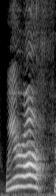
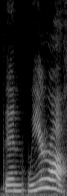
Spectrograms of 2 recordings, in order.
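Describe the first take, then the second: First: High, loud and excited Mouse; happy exclamation. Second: Subdued, resigned Mouse; mildly dejected. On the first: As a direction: exclaim it with eager delight. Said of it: "exclaimed Mouse with a happy wag". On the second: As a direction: give in without any excitement. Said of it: "his whiskers didn't wag this time". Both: A narrator's reading.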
